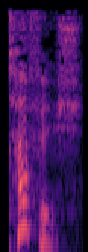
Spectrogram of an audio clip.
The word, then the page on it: toughish: British English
